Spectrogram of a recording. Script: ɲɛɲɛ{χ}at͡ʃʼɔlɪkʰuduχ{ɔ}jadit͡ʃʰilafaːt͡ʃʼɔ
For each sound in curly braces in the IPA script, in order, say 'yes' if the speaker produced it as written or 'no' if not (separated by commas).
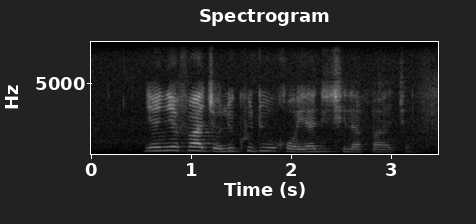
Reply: no, yes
